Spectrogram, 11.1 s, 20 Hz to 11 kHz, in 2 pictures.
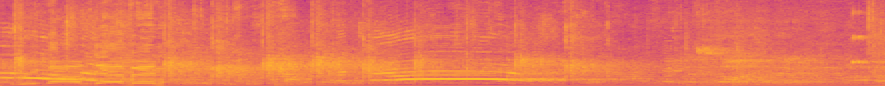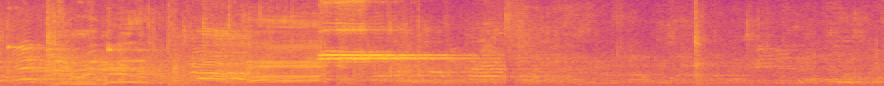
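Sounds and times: referee whistle: 7.5s - 8.4s.

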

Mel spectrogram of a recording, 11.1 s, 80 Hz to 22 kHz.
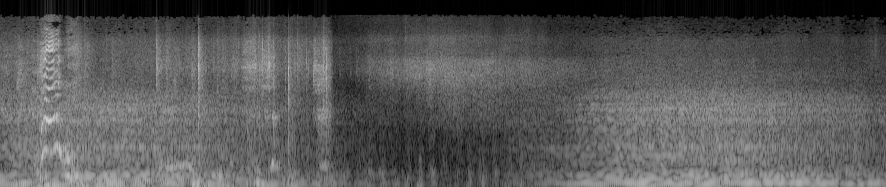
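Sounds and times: low drone tones: 0.0s - 11.0s.

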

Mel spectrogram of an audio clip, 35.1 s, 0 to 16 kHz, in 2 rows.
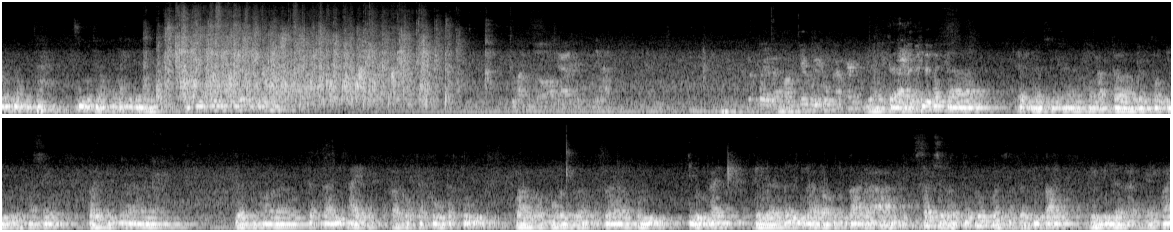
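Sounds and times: low sound system hum: 0.0s - 35.0s
audience applauding: 2.1s - 7.4s.

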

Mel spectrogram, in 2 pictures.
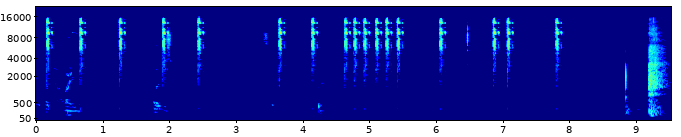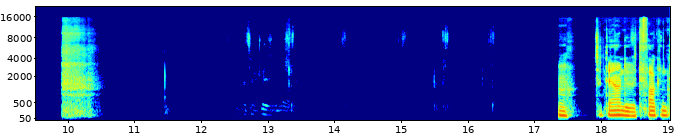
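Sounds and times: casino chips clicking: 4.6s - 5.5s.

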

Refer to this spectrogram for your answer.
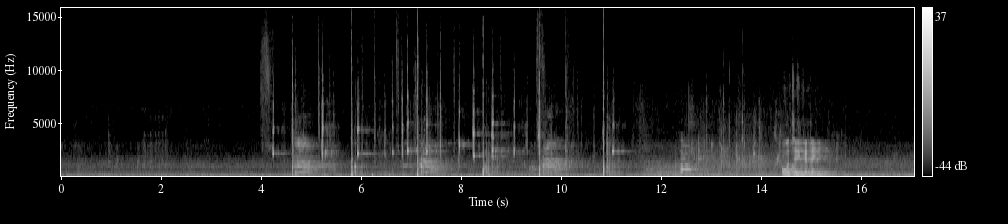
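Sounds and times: racket strings hitting tennis ball: 4.6s - 11.4s.

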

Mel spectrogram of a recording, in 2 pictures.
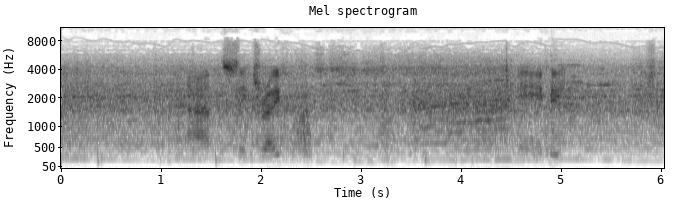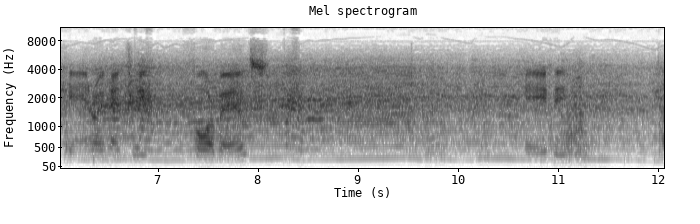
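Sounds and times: rally car engine at high revs: 0.0s - 12.0s.

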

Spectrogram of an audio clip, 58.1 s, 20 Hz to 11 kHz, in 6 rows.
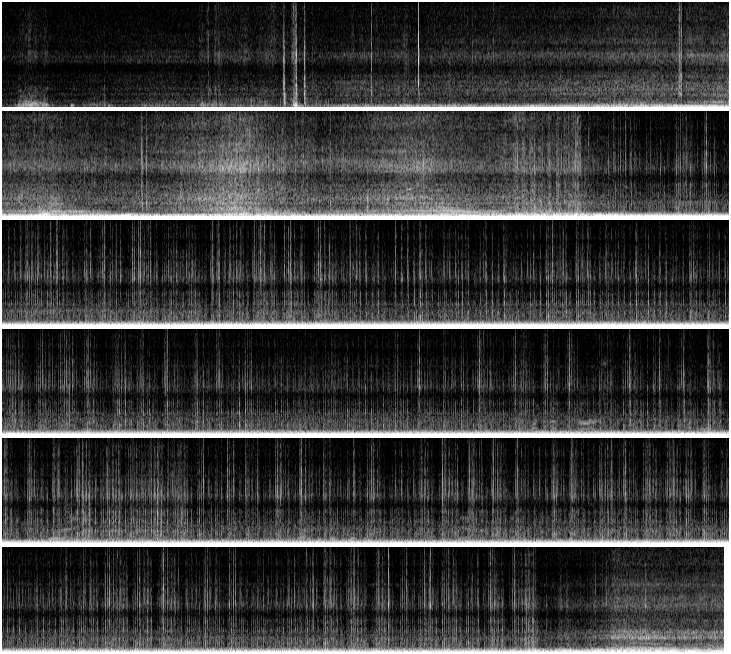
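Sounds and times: snowmobile engines revving: 1.8s - 58.0s
snowmobile engine idling: 2.1s - 58.0s.

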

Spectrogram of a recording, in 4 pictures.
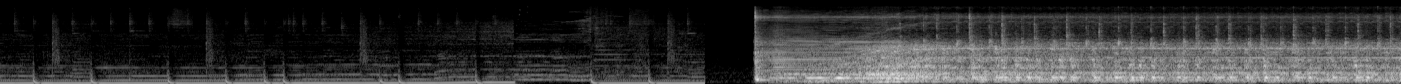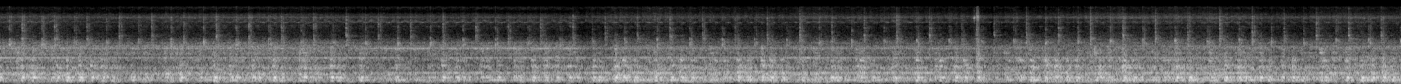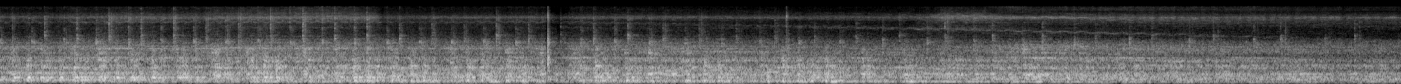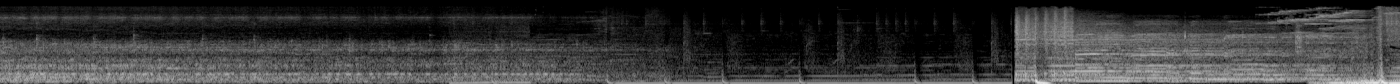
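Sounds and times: flour mill motor running with rattle: 7.6s - 50.0s.

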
